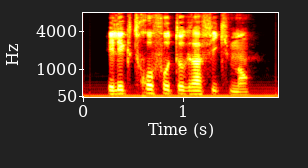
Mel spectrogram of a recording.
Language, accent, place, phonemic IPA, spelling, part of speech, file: French, France, Lyon, /e.lɛk.tʁo.fɔ.tɔ.ɡʁa.fik.mɑ̃/, électrophotographiquement, adverb, LL-Q150 (fra)-électrophotographiquement.wav
- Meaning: electrophotographically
